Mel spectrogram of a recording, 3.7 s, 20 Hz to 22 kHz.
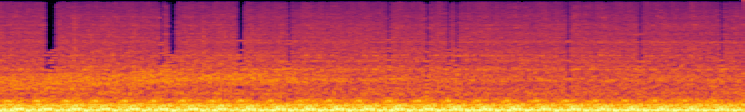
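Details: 2006 Chevy Silverado 1500 4.8 V8 just after replacing the oil pressure sending unit, now reading 40 psi: steady, even idle with a smooth low rumble and no ticking or knocking; engine sounds healthy.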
